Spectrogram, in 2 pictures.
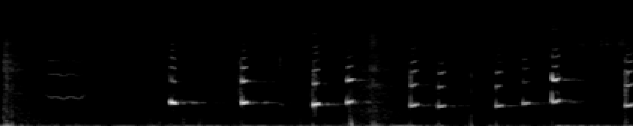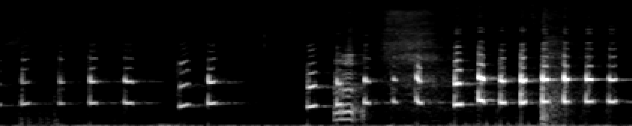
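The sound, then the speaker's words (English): A voice imitates squeaky glass being wiped: a rapid series of short, high-pitched chirping squeaks in a steady rhythm, growing louder and busier toward the end, with no talking. “But the impression is cleaning glass.”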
